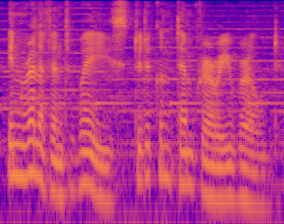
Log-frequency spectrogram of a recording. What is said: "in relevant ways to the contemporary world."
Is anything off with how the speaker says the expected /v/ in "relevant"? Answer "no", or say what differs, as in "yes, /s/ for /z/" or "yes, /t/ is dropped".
no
